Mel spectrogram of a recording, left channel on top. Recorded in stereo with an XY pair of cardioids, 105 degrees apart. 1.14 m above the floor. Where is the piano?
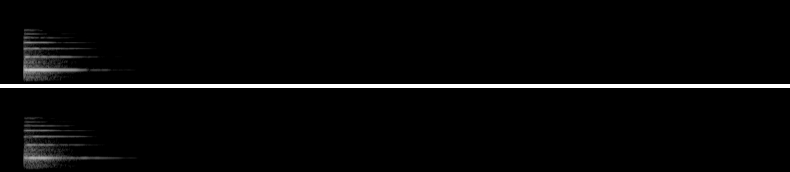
55° left, 0.6 m.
